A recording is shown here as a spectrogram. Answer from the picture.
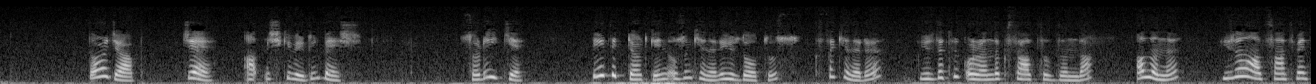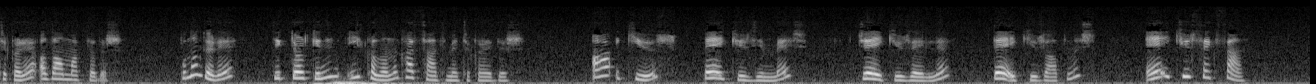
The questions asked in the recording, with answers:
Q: Buna göre dikdörtgenin ilk alanı kaç cm2'dir?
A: Doğru cevap A. 200.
